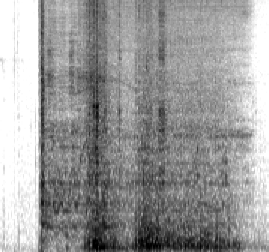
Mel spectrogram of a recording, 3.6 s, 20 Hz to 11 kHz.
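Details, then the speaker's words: 1963 Ford Galaxie with a 289 V8 and Ford-O-Matic transmission, hit by a fallen tree, first start after sitting, fed fuel by hand down the carburetor; cranks, catches with a rough low rumble for about three seconds, then dies as the poured fuel runs out. "so Cam's gonna do his deal I'm gonna pull a bit of Monkey Juice down his throat"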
